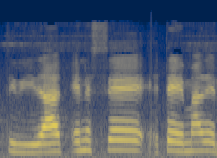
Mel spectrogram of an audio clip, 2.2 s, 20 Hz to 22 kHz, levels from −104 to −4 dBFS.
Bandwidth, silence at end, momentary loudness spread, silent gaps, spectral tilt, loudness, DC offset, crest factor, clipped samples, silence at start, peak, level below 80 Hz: 12.5 kHz; 0 s; 10 LU; none; -4.5 dB/octave; -24 LUFS; under 0.1%; 16 dB; under 0.1%; 0.1 s; -8 dBFS; -56 dBFS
